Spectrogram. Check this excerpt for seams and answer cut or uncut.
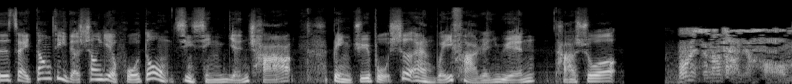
uncut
